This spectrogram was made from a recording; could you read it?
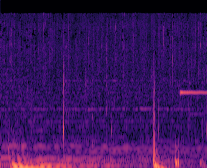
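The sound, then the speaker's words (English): Rain patters steadily over a low, rumbling wash, with a few heavier drips landing and a faint thin tone appearing near the end. No one speaks. “take this very different passage by Thomas Merton on Rain”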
